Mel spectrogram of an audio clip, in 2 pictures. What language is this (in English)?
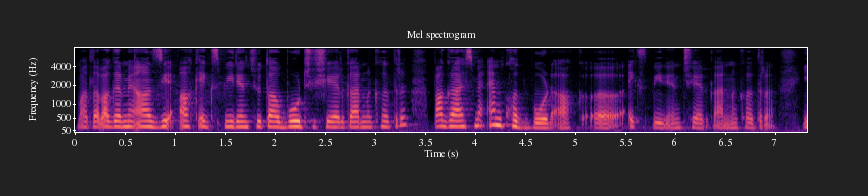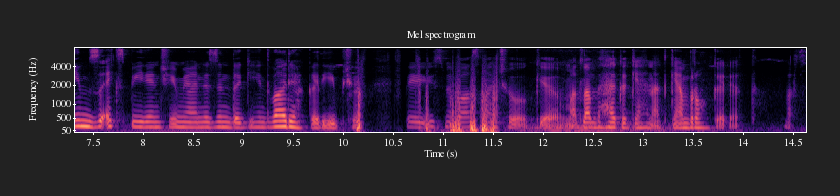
Kashmiri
